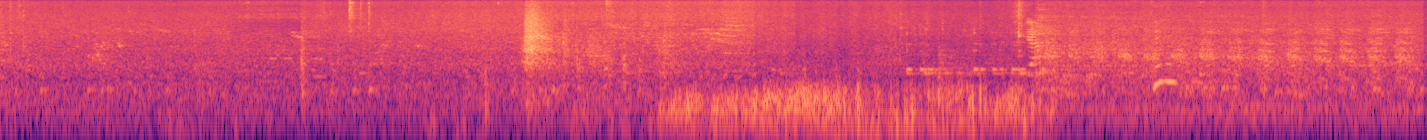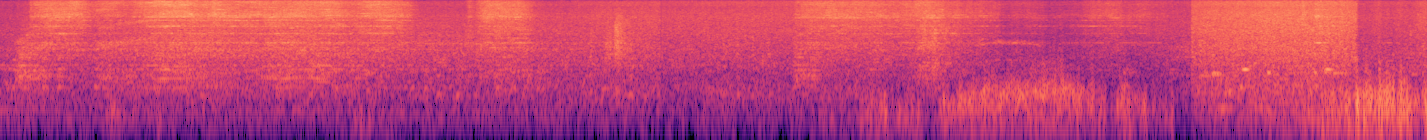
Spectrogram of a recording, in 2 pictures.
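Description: Metal forks clink and scrape against a plate.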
